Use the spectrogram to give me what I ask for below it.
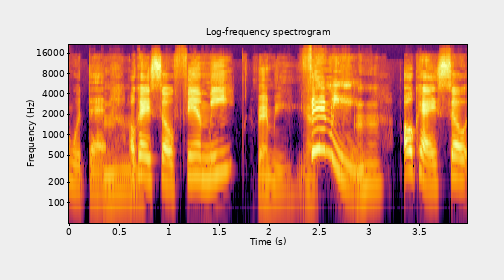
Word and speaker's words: FEMMÉ: Femi. FEMMÉ. Yeah. Okay, FEMMÉ. FEMMÉ. Yeah. We don't know how to pronounce that.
